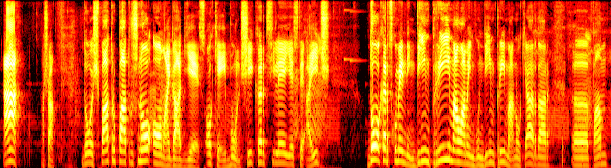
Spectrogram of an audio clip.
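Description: A man chatting through a let's-play session with a bright, crisp voice that sits a little high for a man. He talks playfully, hams up a mock-villain act and jumps into excited bursts. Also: faint music behind. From Romania. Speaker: gaming channel host. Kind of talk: casual let's-play chat.

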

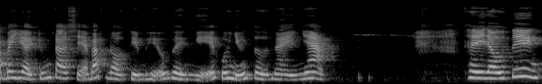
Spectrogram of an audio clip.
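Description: Woman, Vietnamese accent, English teacher, bright high voice, switching between two languages, echoey room. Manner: slow, drawn-out repetition of words for students.

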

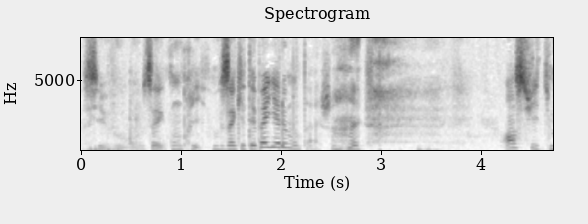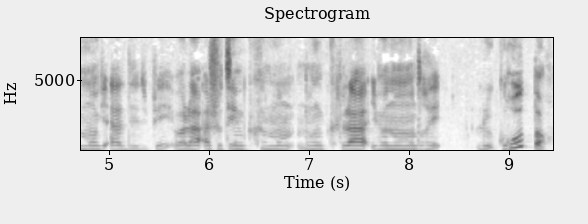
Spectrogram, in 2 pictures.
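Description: Chatty high-voiced woman explaining a game. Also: moderate pace, a little hiss or hum. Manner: chatty, hesitant, many fillers and restarts. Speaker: host of a game tutorial video. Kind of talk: casual tutorial with a friend.

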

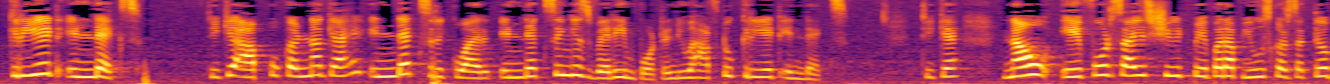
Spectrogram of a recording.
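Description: High-voiced Indian woman teaching online. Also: a little mellow. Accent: Indian English. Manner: switches between English and Hindi, checks in with students often. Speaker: exam coaching teacher. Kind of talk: online exam-prep lecture.

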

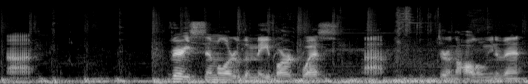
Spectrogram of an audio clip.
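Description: A man with a very low voice talks through a video game as he plays it. His commentary is casual and unscripted, with game music clearly behind him. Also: moderate pace. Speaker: gamer commentator. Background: video game music and sound.

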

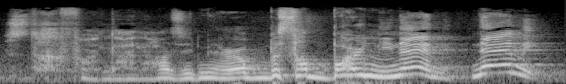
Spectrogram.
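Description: An actress with an Egyptian accent playing a brash, sharp-tongued poor young woman who mocks and jeers at others. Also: medium pitch, very animated, racing, a little hiss or hum, lightly acted. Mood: mocking. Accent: Egyptian Arabic. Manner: mocking and loud-mouthed. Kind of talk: TV comedy series acting.

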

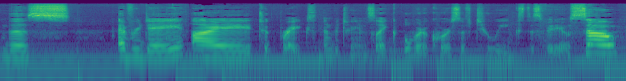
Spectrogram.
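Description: A woman's voice: medium pitch, unhurried, gravelly, pushed and bright. A young woman from Canada chatting casually in a food vlog, bubbly and enthusiastic as she shows and tastes dishes. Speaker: food vlogger. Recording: music playing underneath.

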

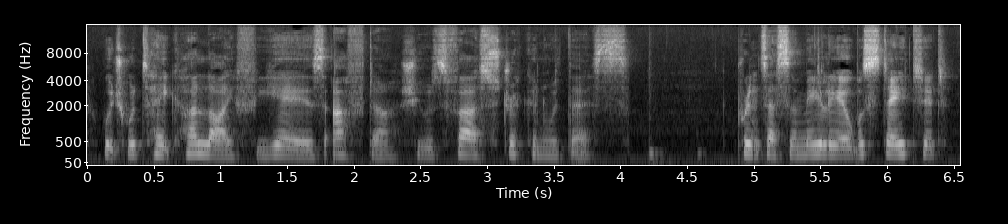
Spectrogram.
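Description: A woman tells a royal history story as a voice-over. Her delivery is a steady, sombre reading with a mid-range pitch for a woman, paced like a documentary narrator.

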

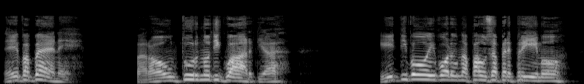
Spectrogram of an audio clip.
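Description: A man voicing a gentle, weary male Titan of the West who works as a janitor, speaking in a low, calm, measured voice. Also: no echo, studio quality, exaggerated voice. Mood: resigned. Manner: slow, measured, quietly firm.

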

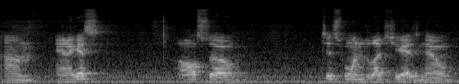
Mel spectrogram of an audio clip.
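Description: A young man giving a prepared campaign closing speech as a candidate, earnest and halting with pauses. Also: lowish voice, little pitch movement, a bit bright. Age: young adult. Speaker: political candidate. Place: meeting room, at a podium. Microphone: podium mic, picked up by distant camera. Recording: roomy, distant mic, faint background noise.

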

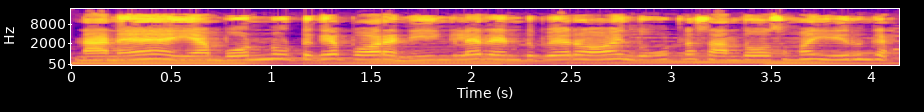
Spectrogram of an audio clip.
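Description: A woman's voice: sits high, steady tone, brisk, over music, lightly acted. A woman voicing a bossy, demanding older mother-in-law in a cartoon, scolding and complaining about her diet. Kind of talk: cartoon voice acting.

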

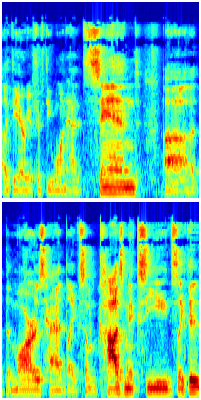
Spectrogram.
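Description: A man with a Brooklyn New York accent, casually reviewing a bar of soap in a rambling way, full of restarts. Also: lowish voice. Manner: rambling, many restarts and fillers.

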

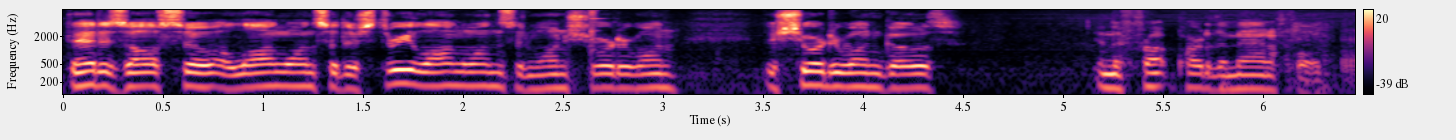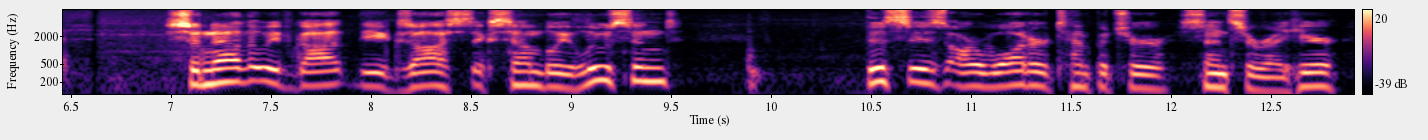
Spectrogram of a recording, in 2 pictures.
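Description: A man's voice: fairly high pitch, normal speed, slight background noise. A man walking through a jet ski repair step by step in a casual, practical way, filming it himself outdoors. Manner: casual, step-by-step, swears when frustrated. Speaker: DIY mechanic host. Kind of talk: hands-on repair tutorial.

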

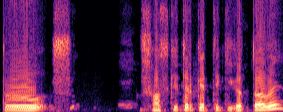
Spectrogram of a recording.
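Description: A man with a Bengali accent giving a patient spoken pronunciation lesson, repeating example words slowly. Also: on the high side, a little hiss or hum, low-quality recording. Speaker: Sanskrit recitation teacher.

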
